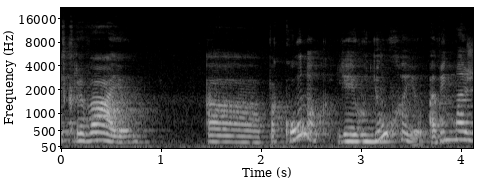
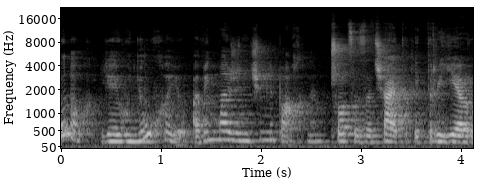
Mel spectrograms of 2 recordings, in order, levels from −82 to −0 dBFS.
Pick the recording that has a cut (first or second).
second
